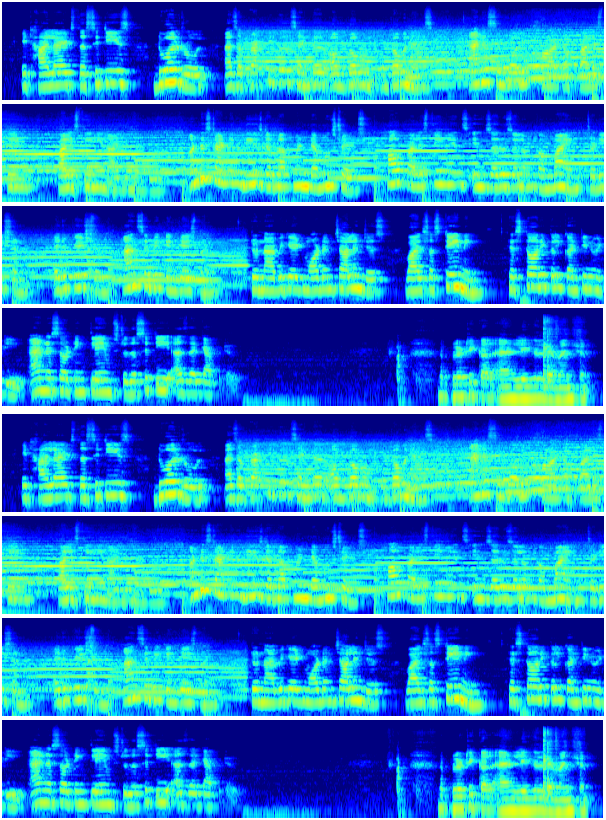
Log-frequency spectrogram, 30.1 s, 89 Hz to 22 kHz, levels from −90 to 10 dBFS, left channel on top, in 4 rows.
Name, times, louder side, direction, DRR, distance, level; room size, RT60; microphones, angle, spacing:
voice 1, 0.2-1.6 1.9-2.5 2.8-5.4 5.8-7.9 8.2-9.5 9.8-11.9 12.3-15.4 15.7-17.7 18.2-19.8 20.1-21.0 21.4-25.5, left 1 dB, 25° left, 4 dB, 1.3 m, -36 dB
sound 1, 2.9-18.1, left 1 dB, ahead, 0.5 m, -36 dB
voice 2, 27.7-29.9, right 2 dB, 20° right, 6 dB, 1.2 m, -36 dB
10.5 x 5.5 x 4.4 m, 0.39 s
head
